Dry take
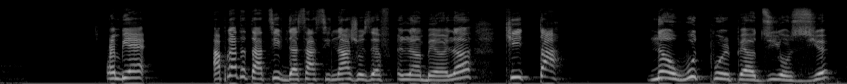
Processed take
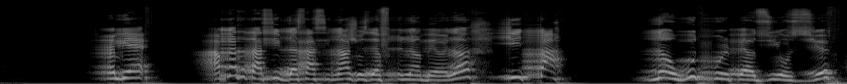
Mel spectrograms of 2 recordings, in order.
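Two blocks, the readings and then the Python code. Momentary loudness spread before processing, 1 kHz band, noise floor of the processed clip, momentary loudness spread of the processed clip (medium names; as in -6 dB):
6 LU, -2.0 dB, -55 dBFS, 6 LU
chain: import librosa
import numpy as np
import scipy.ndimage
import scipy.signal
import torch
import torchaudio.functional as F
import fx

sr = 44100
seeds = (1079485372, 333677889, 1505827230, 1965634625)

y = fx.spec_swells(x, sr, rise_s=0.37)
y = fx.sustainer(y, sr, db_per_s=58.0)
y = y * librosa.db_to_amplitude(-4.5)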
